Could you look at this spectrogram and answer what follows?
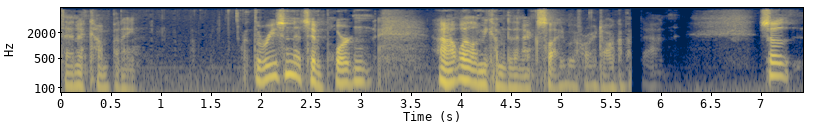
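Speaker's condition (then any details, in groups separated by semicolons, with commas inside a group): No condition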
